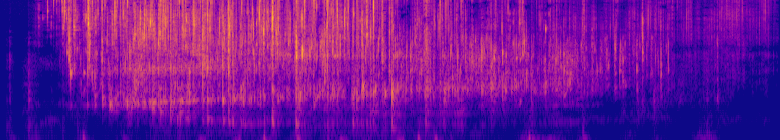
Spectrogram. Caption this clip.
Liquid Fill Glass Long
drip, fill, glass, high-quality, liquid, pouring, slow, water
